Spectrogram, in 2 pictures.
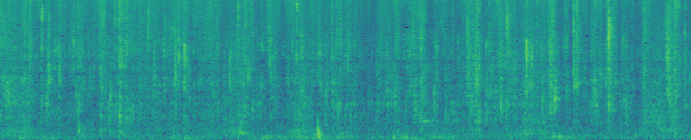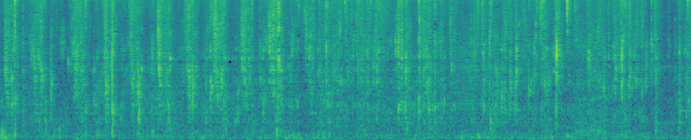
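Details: Slop being eaten by a pig, heard as continuous sloppy chomping and slurps, crisp wet clicks packed closely together and growing a little louder toward the end.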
